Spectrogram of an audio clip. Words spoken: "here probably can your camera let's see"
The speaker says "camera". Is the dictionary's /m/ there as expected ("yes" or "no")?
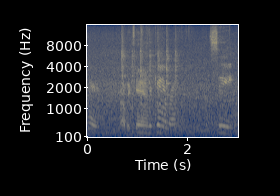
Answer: yes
